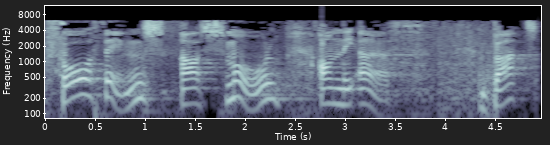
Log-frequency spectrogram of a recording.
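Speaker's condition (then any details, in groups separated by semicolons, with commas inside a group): No condition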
